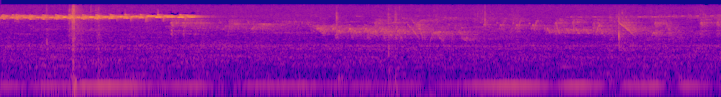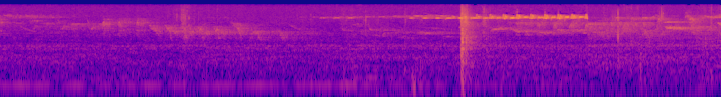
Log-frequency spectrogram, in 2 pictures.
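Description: Forest ambience of songbirds chirping, with a high, buzzing trill in the first two seconds and again near the end. A sharp click or knock comes a little before the second trill.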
